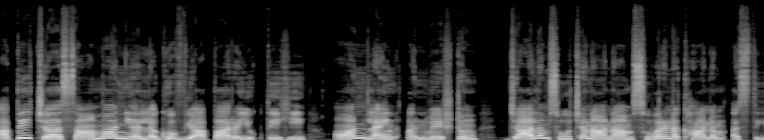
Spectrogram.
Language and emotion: Sanskrit, neutral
